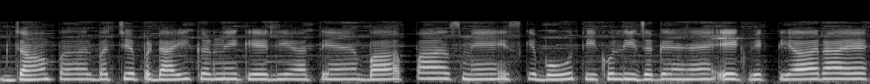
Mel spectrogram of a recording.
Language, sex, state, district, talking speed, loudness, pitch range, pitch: Hindi, male, Rajasthan, Bikaner, 160 wpm, -17 LUFS, 230-250 Hz, 240 Hz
